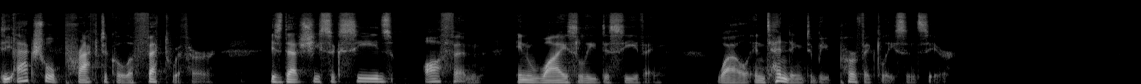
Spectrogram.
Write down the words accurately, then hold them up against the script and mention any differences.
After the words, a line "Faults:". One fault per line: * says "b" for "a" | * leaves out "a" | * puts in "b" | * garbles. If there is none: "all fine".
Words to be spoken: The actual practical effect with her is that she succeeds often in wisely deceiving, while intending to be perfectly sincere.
The actual practical effect with her is that she succeeds often in wisely deceiving, while intending to be perfectly sincere.
Faults:
all fine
